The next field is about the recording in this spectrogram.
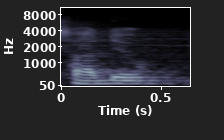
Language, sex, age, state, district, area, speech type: Sindhi, male, 18-30, Madhya Pradesh, Katni, urban, read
